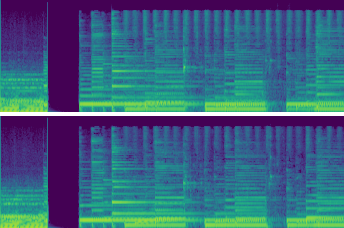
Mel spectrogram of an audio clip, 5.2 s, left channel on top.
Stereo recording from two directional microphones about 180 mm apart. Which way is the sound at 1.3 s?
Centre (ahead or behind).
